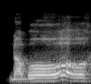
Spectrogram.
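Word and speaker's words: नमो: Now here Namo is extended. So when you pronounce it, you say Namo Hrasvaya Cha Vamanaya Cha.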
